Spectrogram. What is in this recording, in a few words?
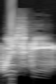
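"Whiskey", English; Alphabet; DCS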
